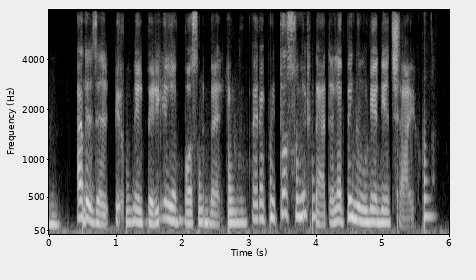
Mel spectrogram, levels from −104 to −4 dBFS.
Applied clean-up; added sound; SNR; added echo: neural diffusion model UNIVERSE++.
